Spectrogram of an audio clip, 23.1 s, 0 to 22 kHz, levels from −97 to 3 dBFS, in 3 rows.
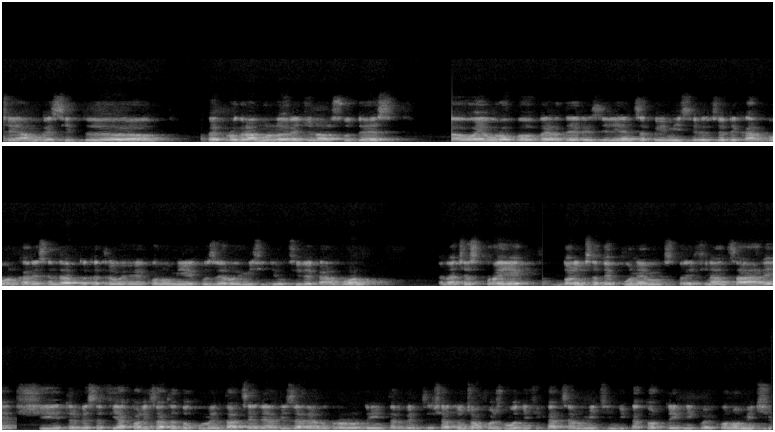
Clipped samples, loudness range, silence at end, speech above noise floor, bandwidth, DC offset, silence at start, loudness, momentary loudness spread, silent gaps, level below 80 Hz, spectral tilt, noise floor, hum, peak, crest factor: under 0.1%; 4 LU; 0 s; 38 dB; 7.4 kHz; under 0.1%; 0 s; -35 LUFS; 9 LU; none; -68 dBFS; -4 dB/octave; -72 dBFS; none; -16 dBFS; 18 dB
